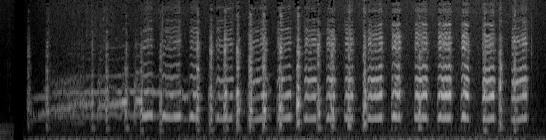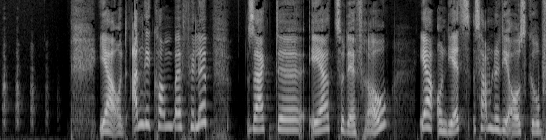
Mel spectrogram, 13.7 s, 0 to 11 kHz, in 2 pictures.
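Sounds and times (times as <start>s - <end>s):
chicken clucking: 0.3s - 7.6s
speech: 8.1s - 13.6s.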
